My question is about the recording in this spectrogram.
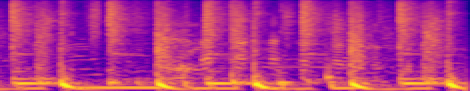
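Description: Tech house music in a DJ mix: a steady kick-drum beat over a held bass line, with crisp hi-hats on top.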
